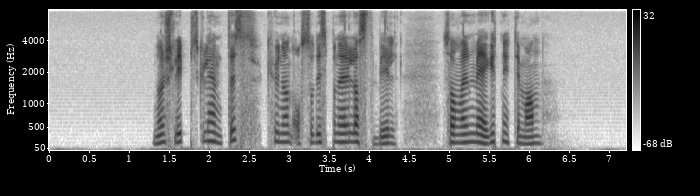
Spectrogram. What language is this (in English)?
Norwegian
